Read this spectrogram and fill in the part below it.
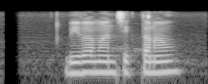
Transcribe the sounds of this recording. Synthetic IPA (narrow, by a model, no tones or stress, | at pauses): biβamansik̚t̪ʌnaw̃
